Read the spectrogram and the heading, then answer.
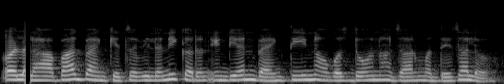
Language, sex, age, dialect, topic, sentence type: Marathi, female, 31-35, Northern Konkan, banking, statement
